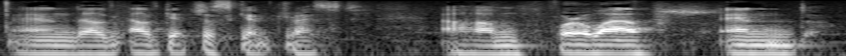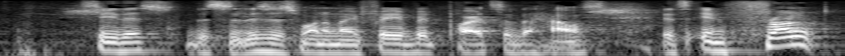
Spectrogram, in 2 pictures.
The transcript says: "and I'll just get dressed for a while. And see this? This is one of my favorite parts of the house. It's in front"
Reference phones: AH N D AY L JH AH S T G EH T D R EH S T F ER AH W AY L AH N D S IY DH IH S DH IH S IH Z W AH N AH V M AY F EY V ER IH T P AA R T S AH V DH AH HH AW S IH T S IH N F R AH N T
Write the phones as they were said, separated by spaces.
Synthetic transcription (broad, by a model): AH N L AY L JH AH S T G EH T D R EH S T F ER AH W AY L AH N S IY DH IH S DH IH S IH Z W AH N AH V M AY F EY V ER IH T P AA R T S AH V DH AH HH AW S IH T S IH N F R AH N T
